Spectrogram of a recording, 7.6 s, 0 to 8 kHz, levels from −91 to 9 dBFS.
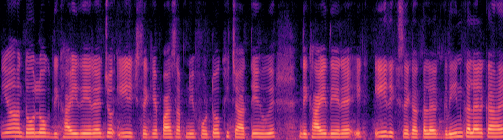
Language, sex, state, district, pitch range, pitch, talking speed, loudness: Hindi, female, Bihar, Vaishali, 195-215 Hz, 200 Hz, 215 wpm, -16 LUFS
